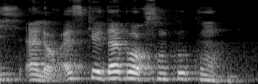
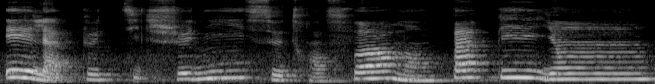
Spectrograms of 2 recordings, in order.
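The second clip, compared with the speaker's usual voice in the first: nursery rhyme recital; slower than usual. Acted. Teacher recites a caterpillar rhyme to children, slow sing-song recital.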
